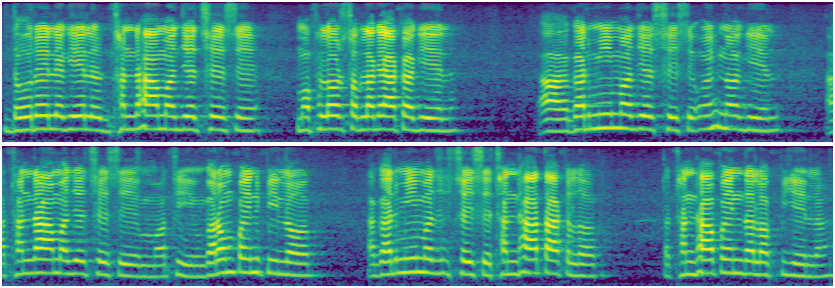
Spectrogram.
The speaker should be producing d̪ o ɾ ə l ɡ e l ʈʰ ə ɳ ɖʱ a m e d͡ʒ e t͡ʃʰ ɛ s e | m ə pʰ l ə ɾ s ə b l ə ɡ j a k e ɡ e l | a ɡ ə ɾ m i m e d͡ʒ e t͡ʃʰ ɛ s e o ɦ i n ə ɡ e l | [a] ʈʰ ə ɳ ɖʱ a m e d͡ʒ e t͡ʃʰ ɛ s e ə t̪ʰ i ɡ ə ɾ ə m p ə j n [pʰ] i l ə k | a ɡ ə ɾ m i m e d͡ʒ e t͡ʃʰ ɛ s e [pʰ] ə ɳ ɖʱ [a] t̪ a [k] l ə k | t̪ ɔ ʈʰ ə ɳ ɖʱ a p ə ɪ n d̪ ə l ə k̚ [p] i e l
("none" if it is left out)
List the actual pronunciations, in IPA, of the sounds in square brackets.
a, p, ʈʰ, a, k, p

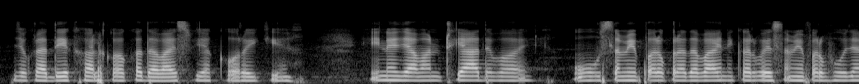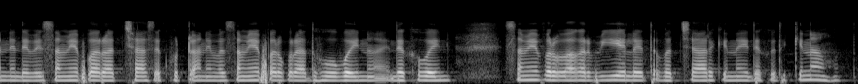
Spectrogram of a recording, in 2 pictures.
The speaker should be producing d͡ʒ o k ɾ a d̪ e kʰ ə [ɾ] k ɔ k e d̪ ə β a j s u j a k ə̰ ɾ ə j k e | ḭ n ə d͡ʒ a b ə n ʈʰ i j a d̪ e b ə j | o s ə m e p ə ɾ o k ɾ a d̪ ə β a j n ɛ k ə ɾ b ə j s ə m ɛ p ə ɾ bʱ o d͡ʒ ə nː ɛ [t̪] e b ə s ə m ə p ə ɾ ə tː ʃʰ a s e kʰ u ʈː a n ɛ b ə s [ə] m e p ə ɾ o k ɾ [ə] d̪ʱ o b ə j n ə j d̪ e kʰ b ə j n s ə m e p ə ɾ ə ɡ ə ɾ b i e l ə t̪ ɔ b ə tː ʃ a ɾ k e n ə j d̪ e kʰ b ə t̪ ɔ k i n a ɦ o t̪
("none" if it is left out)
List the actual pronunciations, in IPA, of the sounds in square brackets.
l, d̪, ə, a

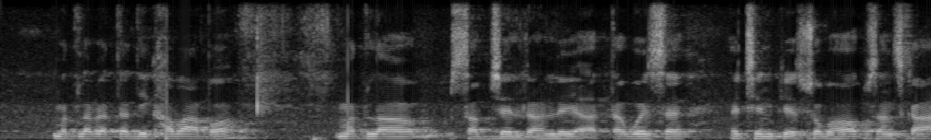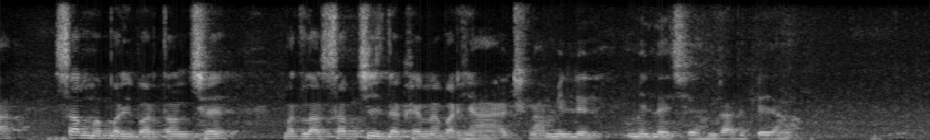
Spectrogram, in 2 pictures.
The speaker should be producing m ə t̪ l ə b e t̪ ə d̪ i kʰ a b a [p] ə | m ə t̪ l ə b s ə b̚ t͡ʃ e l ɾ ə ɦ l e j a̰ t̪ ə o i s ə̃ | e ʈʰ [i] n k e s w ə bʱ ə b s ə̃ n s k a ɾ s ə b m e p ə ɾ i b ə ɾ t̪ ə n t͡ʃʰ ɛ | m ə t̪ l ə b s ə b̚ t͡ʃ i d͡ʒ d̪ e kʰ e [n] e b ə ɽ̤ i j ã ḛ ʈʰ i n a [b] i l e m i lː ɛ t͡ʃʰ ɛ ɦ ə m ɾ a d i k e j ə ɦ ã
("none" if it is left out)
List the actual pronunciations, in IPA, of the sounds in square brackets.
p, i, m, m

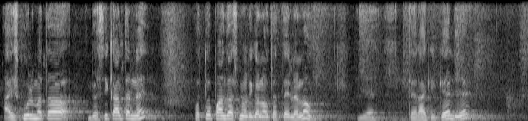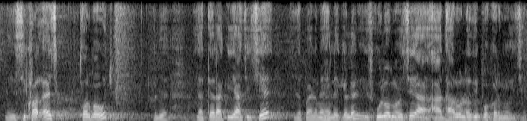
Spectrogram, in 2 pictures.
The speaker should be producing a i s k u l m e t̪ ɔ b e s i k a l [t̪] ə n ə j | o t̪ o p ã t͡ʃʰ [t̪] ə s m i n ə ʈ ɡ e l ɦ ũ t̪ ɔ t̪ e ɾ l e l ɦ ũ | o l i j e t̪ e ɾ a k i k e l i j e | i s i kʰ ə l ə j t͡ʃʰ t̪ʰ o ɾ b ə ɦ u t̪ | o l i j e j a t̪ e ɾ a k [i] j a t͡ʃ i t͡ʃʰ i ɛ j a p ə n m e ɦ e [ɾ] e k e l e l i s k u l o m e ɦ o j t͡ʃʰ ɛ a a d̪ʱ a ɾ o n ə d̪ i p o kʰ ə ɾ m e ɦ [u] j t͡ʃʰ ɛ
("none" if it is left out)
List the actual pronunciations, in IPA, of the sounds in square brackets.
t̪, d̪, i, l, o

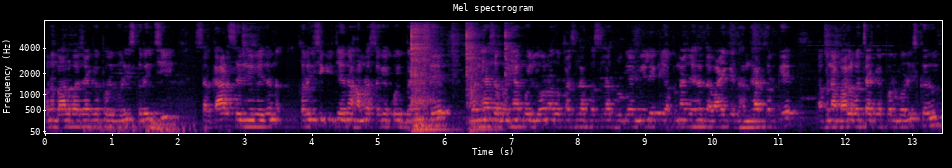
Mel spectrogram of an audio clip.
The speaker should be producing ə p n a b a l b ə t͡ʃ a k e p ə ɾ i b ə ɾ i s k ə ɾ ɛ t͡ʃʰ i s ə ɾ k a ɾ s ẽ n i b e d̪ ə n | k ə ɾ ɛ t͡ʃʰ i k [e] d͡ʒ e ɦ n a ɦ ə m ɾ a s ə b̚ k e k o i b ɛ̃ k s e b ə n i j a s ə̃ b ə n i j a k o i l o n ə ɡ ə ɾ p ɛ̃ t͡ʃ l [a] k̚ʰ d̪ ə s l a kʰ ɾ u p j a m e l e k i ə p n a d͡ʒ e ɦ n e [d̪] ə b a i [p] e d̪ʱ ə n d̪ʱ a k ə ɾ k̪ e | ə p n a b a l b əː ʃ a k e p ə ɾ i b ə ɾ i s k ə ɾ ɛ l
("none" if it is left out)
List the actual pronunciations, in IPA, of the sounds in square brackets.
i, a, d̪, k

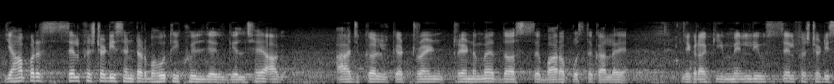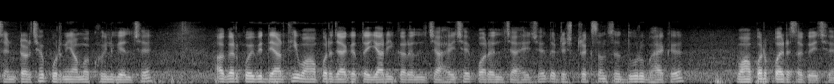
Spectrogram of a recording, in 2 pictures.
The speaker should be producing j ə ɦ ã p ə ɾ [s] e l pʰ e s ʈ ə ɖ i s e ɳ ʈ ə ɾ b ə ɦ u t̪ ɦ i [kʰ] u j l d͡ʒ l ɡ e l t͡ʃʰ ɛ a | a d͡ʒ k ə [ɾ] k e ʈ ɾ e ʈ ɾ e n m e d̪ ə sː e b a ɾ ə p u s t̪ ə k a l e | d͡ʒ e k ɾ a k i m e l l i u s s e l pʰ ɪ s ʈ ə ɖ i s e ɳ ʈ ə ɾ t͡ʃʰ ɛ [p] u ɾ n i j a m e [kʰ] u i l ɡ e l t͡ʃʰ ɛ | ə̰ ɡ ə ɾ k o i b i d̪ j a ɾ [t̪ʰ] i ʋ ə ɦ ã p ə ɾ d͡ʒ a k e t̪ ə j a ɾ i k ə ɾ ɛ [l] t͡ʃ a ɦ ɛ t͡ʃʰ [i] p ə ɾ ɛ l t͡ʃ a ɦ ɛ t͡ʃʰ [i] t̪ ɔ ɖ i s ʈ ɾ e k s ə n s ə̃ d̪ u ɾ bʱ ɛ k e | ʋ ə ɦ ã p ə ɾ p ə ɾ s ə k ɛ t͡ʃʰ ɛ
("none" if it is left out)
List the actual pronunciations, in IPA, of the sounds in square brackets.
s, kʰ, l, p, kʰ, t̪ʰ, l, ɛ, ɛ

